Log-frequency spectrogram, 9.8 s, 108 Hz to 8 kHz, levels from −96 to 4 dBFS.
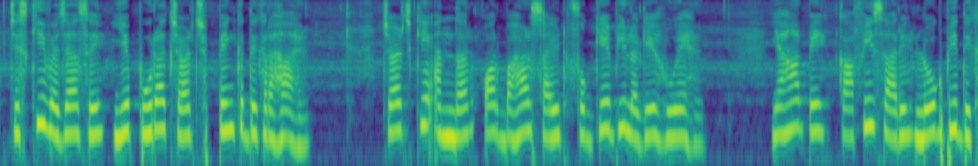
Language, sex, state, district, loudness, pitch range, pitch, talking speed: Hindi, female, Rajasthan, Nagaur, -13 LUFS, 235-270 Hz, 250 Hz, 180 wpm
